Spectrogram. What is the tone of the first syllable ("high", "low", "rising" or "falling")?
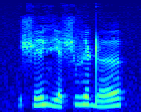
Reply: rising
